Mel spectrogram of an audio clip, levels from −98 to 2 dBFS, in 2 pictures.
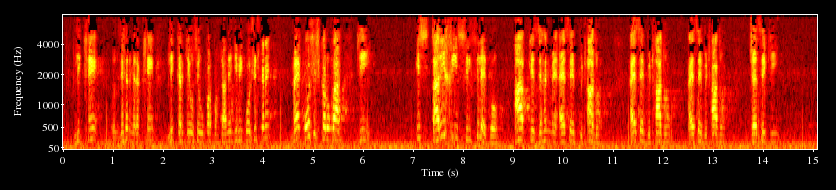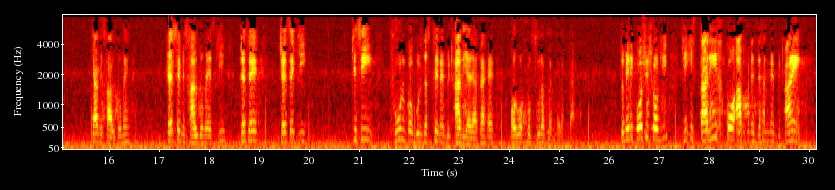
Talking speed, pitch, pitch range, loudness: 160 wpm, 190 Hz, 150-220 Hz, -21 LUFS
